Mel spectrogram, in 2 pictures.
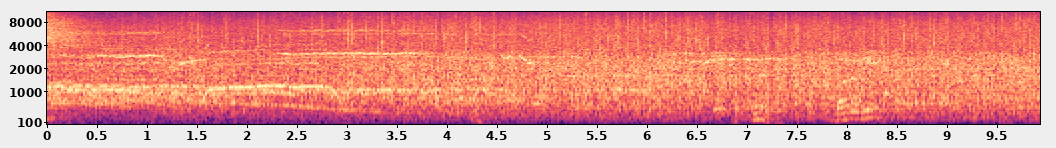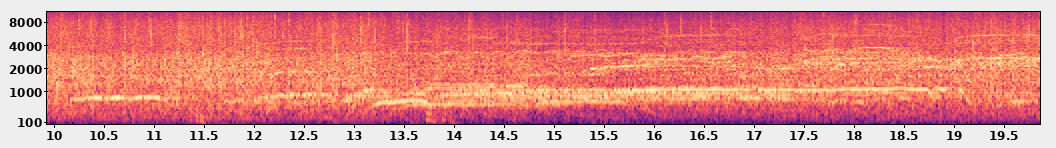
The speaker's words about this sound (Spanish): Muchas gracias por venir, esperamos que lo paséis genial y os pedimos un fuerte aplauso para José Luis Sastre y Miguel Maldonado.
